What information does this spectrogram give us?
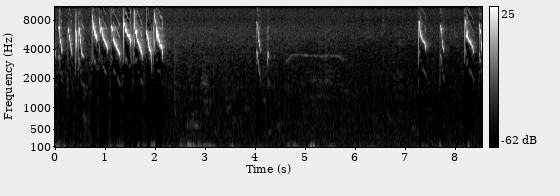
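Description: A white-eye calls to a rival with a quick burst of high, thin, downslurred chirps, then scattered single notes with short pauses between.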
